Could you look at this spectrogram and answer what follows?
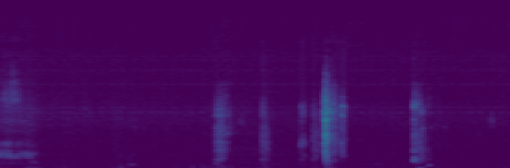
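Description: Keyboard typing comes as a few scattered, sharp clicks, some louder taps near the end, fairly quiet and close, with no talking over them.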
